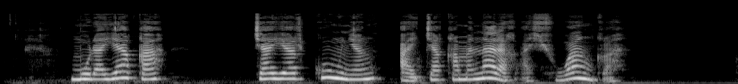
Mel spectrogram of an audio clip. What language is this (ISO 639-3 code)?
qxp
